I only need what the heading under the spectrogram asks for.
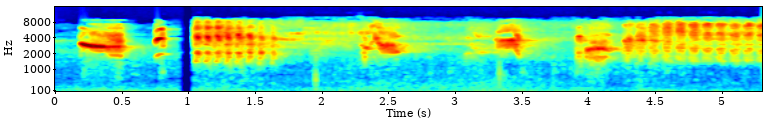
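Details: Javan myna song: bright whistled notes and slurred phrases, then rapid runs of short, evenly repeated chattering notes about eight per second, loud and clear with no other sounds.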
